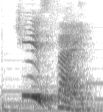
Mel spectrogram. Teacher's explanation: It's chew. So the T sounds a bit like a ch at the beginning of the word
